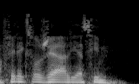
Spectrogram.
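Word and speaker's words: Felix Auger-Aliassime: Felix Auger Aliassime.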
